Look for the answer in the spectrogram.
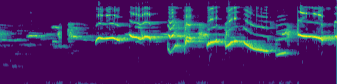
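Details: Oriental magpie-robin song used as a lure to draw other magpie-robins: loud, varied whistled phrases with sliding, rising and falling notes and sharp chirps, starting softly then continuing strongly.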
